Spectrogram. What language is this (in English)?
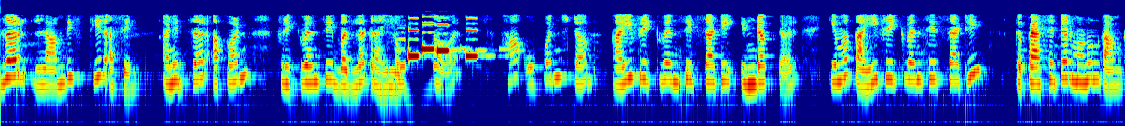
Marathi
